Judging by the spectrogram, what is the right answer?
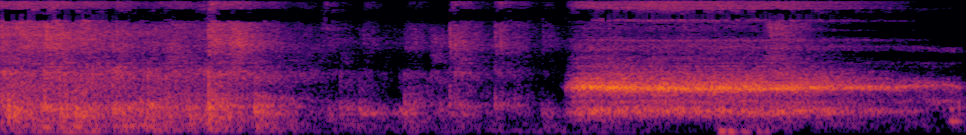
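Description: A person breathing in deeply during a guided positive-affirmation exercise, a long soft inhale rising to a louder sustained airy rush near the end, close and alone without talk.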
